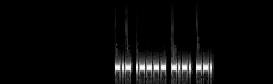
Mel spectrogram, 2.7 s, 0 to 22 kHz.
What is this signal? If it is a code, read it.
Morse code, heard as a keyed tone, about 59 wpm, 700 Hz. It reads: K1CG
